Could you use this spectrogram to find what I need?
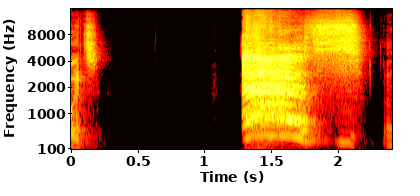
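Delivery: mock screaming. Imitating a game show contestant calling a letter: imitating a contestant screaming. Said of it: "Why are you screaming the letter at me?".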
